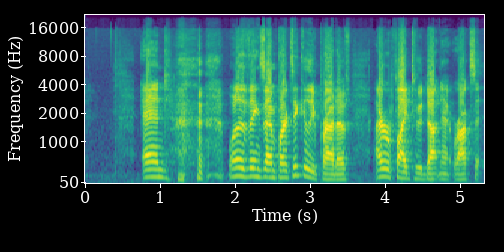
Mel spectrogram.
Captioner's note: laughs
